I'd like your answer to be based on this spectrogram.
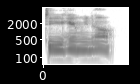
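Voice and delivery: hushed, soft half-whisper. Retelling a voice heard while crying on the floor: imitating a half-whisper. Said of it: "like a whisper in my ear".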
